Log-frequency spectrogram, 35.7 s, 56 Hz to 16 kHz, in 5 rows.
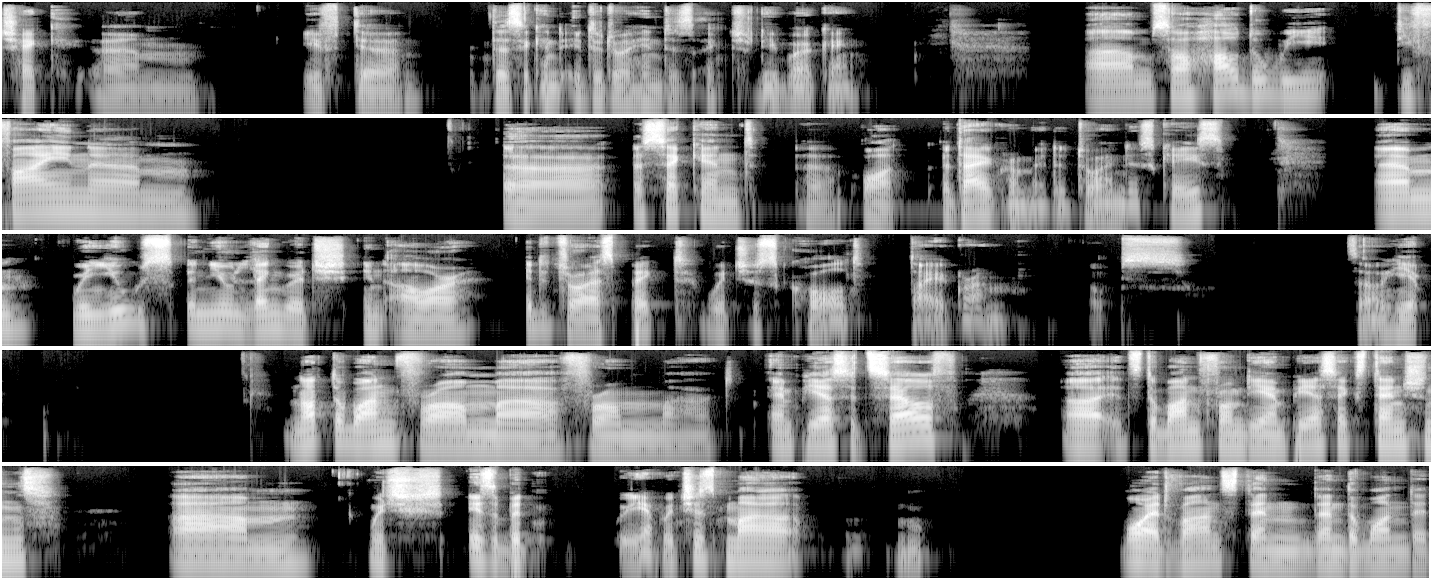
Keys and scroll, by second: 15.7 super+l.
